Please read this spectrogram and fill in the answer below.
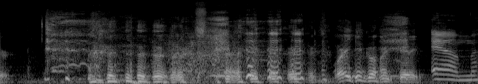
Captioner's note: audience laughing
